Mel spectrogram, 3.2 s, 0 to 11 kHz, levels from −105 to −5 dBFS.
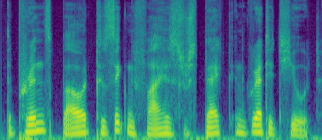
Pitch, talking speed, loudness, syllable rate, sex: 105 Hz, 165 wpm, -20 LUFS, 5.5 syllables/s, male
